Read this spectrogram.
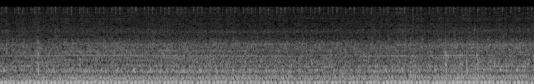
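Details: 2003 Subaru WRX Impreza just after fitting a new belt, alternator and aftermarket voltage regulator; smooth even low idle, steady rumble, no knocks, squeals or belt chirp; charging normally at 14.2 volts.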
